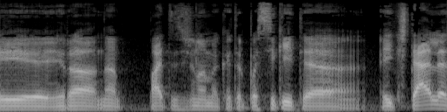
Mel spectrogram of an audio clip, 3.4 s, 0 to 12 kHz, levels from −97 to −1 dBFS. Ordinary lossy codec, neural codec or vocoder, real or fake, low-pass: MP3, 48 kbps; none; real; 10.8 kHz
